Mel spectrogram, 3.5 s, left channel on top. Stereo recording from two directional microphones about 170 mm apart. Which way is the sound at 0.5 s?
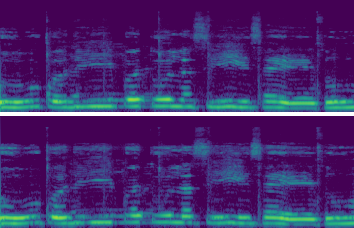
20° left (ahead or behind).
